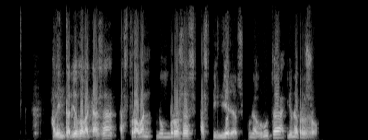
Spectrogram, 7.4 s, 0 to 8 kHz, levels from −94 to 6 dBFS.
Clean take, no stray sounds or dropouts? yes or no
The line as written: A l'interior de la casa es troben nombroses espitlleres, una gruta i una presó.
yes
